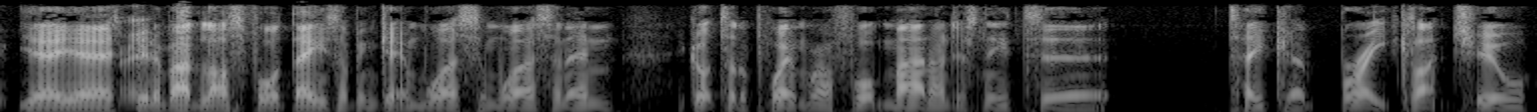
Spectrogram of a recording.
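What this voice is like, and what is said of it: Croaky, slightly hoarse voice. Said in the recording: “I've actually been ill all day ... My voice is a bit croaky though.”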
